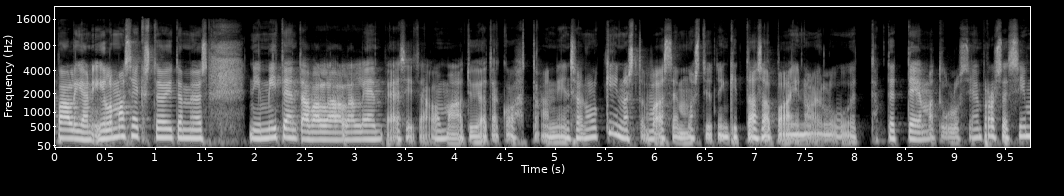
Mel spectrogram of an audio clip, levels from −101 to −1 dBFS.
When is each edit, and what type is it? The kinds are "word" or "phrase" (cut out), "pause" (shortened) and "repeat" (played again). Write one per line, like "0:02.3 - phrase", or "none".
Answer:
0:08.3 - pause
